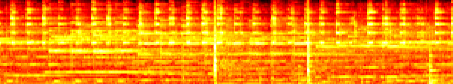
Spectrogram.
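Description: Javanese gamelan ensemble accompanying a wayang kulit performance, with metallophone tones ringing steadily. Sharp percussive strikes cut through, three of them standing out in the middle and near the end.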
